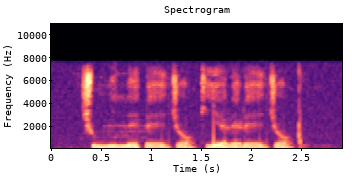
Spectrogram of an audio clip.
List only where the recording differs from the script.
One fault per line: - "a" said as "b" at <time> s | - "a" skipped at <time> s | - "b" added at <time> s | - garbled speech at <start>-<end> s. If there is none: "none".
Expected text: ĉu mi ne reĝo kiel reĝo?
none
